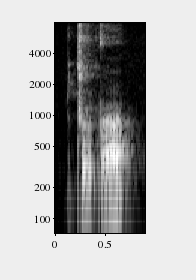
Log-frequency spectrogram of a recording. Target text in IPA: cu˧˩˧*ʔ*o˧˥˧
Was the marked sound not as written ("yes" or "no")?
yes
